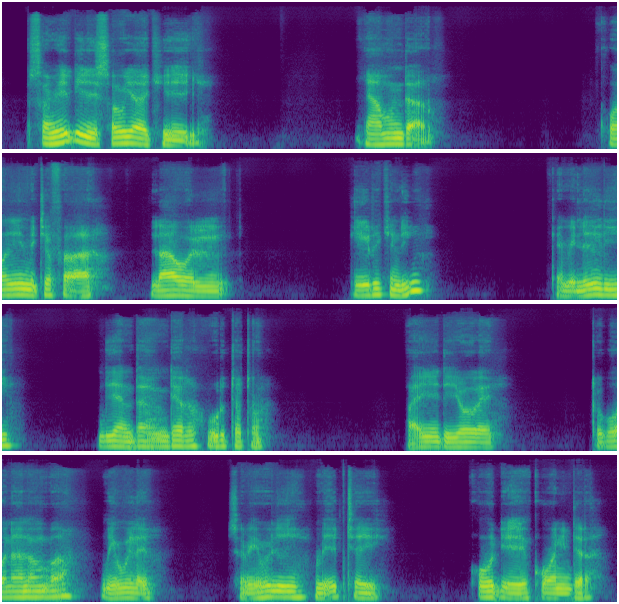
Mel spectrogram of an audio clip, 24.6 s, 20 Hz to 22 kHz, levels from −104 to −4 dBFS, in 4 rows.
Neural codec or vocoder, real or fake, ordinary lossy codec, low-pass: codec, 44.1 kHz, 2.6 kbps, DAC; fake; none; 19.8 kHz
